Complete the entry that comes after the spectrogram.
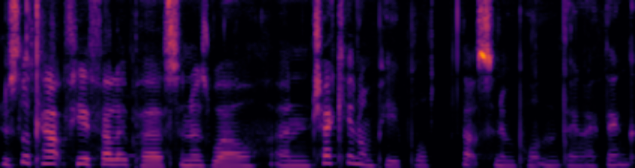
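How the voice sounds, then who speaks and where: Soft-spoken and relaxed, a woman talks at a fairly quick pace with a fairly high pitch. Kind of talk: asmr ramble to camera. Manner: soft-spoken, relaxed.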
